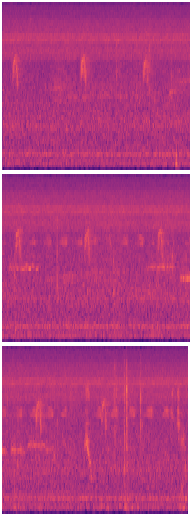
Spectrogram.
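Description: Honey bees buzz around an open hive during an inspection, as a dense, steady hum with individual bees droning close past, and only faint clicks from handling.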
